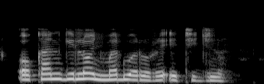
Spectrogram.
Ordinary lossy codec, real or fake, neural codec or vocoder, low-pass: AAC, 32 kbps; real; none; 5.4 kHz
